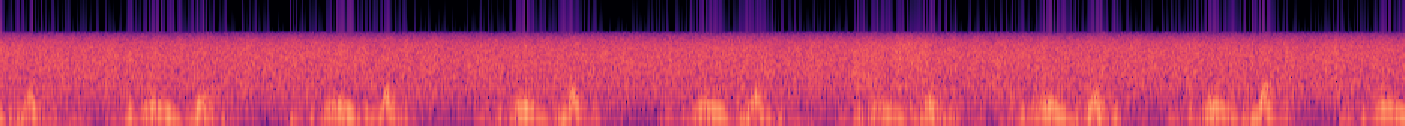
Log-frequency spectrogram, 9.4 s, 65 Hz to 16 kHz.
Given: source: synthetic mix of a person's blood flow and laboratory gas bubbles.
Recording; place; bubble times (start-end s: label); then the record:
Doppler ultrasound of blood flow; precordium
6.71-6.82 s: bubbles
7.19-7.38 s: bubbles
7.94-8.07 s: bubbles
8.27-8.52 s: bubbles
From the record:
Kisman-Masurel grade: 121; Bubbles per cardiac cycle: 1 to 2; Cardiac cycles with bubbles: 10 to 50%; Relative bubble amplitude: barely perceptible (0.100 to 0.250); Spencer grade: 2 (many but less than half of the cardiac periods contain bubble signals, singularly or in groups); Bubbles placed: anywhere in the cardiac cycle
